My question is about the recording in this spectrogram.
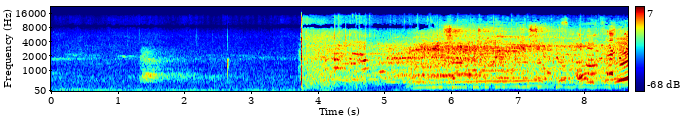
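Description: A single sharp starting-gun crack about four seconds in, then a stadium crowd cheering and shouting as the relay race starts, the noise building.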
